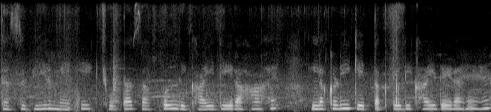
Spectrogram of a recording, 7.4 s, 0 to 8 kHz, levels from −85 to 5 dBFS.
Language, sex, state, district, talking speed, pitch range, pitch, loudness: Hindi, female, Chhattisgarh, Korba, 140 wpm, 235-260 Hz, 245 Hz, -22 LUFS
